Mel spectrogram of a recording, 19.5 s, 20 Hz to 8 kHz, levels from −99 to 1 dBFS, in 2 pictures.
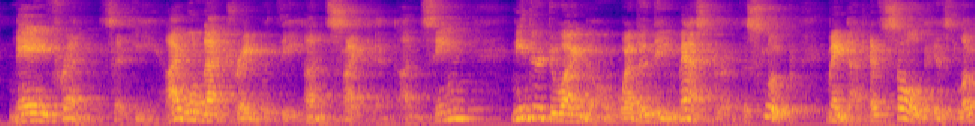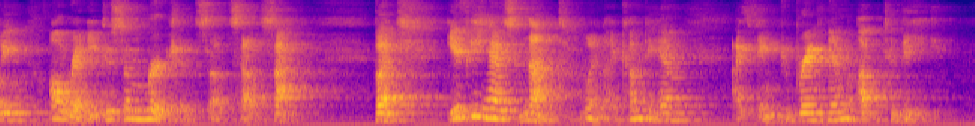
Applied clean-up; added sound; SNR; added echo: none; none; none; reverberation time 0.9 s.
